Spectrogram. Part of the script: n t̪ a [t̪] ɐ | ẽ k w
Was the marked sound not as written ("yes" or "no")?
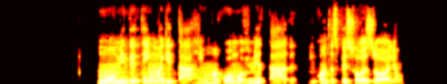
yes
